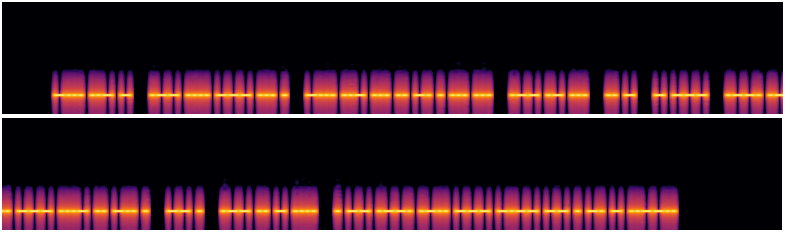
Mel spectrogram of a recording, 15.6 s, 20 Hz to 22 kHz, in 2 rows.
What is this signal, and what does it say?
Morse code, heard as a keyed tone, about 40 wpm, 700 Hz. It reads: BUT WHOSE BUSINESS WAS IT TO PROVIDE ME WITH EMPLOYMENT?
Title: Sentences from Top 1500 Words 40wpm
